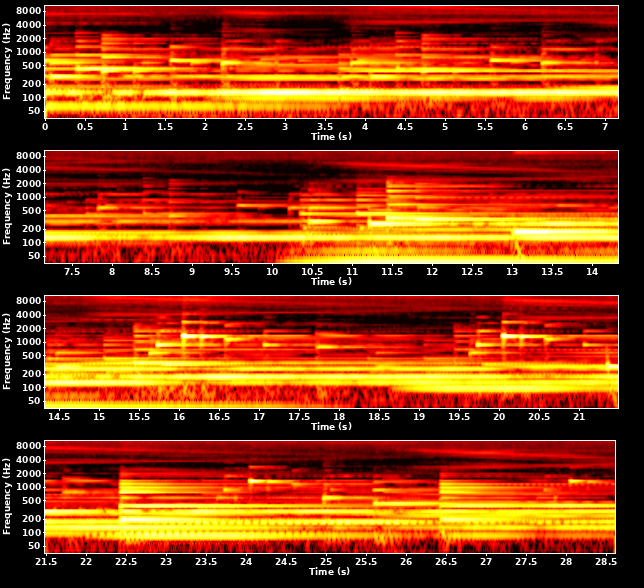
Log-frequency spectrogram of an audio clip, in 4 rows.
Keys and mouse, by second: 0.4 click, 1.2 click, 2.5 click, 2.8 click, 3.1 click, 4.0 click, 5.6 click, 6.8 click, 7.3 alt+click, 9.4 click, 10.3 click, 11.5-14.4 alt+drag, 14.9 1, 15.5 ctrl+alt+click, 15.9 click, 17.4 click, 18.3 1, 19.3 click, 19.9 click, 20.3-22.8 alt+drag, 20.3 typing, 22.6 typing, 23.8 typing, 24.7 click, 26.7-27.1 typing, 28.3 click.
